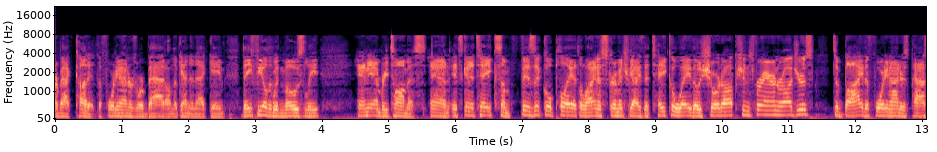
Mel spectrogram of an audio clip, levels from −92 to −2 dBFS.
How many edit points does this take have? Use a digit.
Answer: 4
